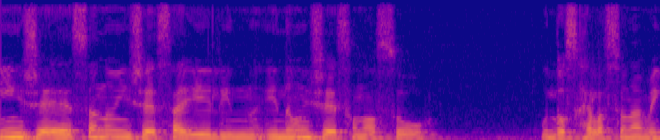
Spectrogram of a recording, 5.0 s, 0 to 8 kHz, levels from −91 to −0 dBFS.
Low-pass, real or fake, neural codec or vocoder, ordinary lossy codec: none; real; none; none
